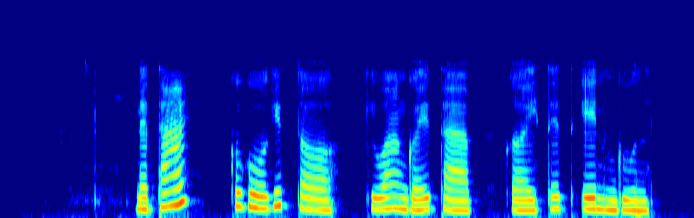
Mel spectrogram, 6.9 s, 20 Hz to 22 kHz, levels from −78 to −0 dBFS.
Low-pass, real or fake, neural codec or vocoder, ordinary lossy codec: 7.2 kHz; real; none; none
